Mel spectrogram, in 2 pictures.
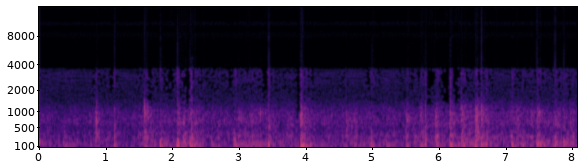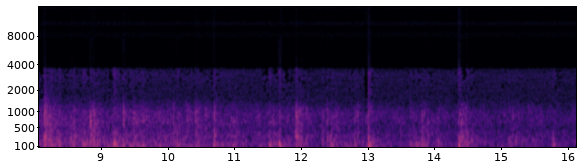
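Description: Popocatépetl volcano's eruption rumbling: a continuous, loud low rumble with many short sharp cracks scattered through it, the loudest around two, four and thirteen seconds in.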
